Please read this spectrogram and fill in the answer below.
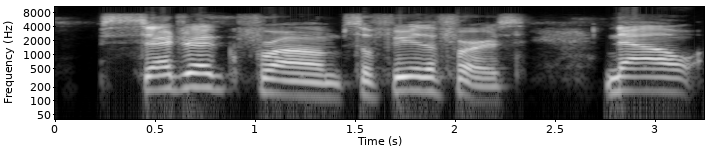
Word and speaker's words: Cedric: will mention um what oh my God Cedric you said it wrong it's Cedric it's Cedric God why is it so hard for you to pronounce my name okayed yeah cuz Sophia cuses him Cedric instead of sedric so that kind of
